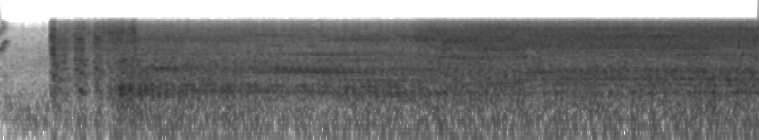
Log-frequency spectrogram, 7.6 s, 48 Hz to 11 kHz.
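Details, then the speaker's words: 2006 Saab 9-2X Aero, cold start first thing in the morning, no air conditioning on; short crank, then it fires and settles into a high, steady idle that slowly evens out, with no knocks or rattles, a normal cold start. "Vehicle from a cold start. This is what the vehicle sounds like from a cold start. First thing in the morning."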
